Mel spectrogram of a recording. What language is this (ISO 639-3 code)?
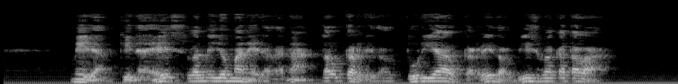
cat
